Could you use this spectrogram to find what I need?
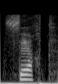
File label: "certes", French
